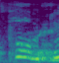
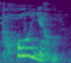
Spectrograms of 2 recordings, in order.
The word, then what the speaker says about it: Pulliam: Oh, I thought it was Pullman. No, it's Pulliam.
